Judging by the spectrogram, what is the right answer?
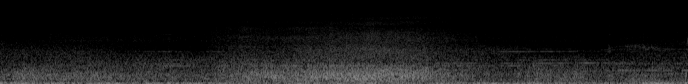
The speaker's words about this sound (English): That might be a little better, but. Maybe we're just gonna have to deal with the wind.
